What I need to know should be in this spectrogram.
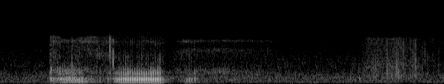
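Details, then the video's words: Sleeping dog named Mario snores with one rough, rattling snore lasting about a second, followed by a softer breath and fainter wheezy exhalation near the end. "Mario snoring III"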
